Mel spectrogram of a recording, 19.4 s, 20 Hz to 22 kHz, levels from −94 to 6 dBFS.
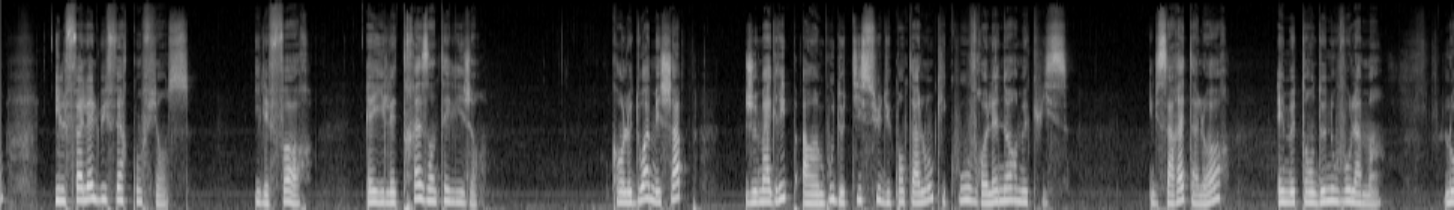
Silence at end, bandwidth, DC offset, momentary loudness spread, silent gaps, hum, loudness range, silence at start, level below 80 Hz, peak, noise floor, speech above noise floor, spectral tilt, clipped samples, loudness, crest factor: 0 s; 18.5 kHz; under 0.1%; 11 LU; none; none; 3 LU; 0 s; -38 dBFS; 0 dBFS; -57 dBFS; 39 dB; -5 dB/octave; under 0.1%; -18 LUFS; 18 dB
